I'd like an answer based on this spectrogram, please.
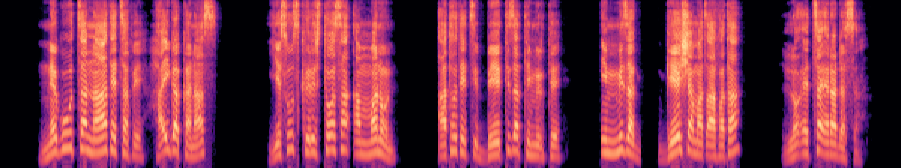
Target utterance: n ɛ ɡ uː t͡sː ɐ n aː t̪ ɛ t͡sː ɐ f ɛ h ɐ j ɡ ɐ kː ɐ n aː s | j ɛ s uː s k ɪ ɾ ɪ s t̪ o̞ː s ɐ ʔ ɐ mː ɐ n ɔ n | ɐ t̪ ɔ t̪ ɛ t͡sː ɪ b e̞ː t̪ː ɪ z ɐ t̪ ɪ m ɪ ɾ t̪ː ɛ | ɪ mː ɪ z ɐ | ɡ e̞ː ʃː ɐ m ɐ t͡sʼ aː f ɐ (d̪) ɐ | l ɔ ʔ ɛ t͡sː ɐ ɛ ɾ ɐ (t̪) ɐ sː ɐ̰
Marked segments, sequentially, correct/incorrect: incorrect: t̪, incorrect: d̪

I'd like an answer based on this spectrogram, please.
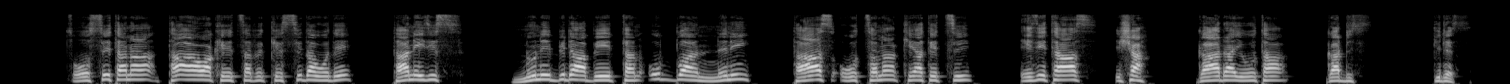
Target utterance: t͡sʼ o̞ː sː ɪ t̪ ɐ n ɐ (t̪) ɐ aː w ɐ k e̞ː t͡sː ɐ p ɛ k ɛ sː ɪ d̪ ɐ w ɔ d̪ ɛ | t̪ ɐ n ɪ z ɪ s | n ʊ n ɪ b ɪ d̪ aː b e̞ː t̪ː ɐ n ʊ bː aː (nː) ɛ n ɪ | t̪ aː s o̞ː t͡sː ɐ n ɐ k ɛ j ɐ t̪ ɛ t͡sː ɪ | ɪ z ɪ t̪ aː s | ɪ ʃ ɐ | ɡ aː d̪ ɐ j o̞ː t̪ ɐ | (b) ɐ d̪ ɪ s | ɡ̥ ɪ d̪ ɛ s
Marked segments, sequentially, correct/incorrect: correct, correct, incorrect: ɡ

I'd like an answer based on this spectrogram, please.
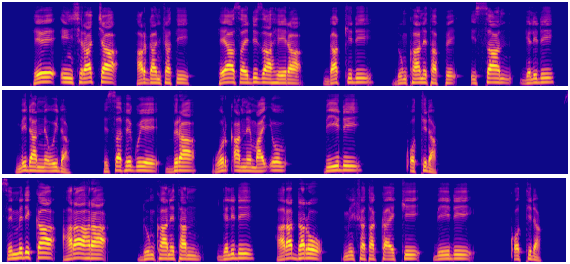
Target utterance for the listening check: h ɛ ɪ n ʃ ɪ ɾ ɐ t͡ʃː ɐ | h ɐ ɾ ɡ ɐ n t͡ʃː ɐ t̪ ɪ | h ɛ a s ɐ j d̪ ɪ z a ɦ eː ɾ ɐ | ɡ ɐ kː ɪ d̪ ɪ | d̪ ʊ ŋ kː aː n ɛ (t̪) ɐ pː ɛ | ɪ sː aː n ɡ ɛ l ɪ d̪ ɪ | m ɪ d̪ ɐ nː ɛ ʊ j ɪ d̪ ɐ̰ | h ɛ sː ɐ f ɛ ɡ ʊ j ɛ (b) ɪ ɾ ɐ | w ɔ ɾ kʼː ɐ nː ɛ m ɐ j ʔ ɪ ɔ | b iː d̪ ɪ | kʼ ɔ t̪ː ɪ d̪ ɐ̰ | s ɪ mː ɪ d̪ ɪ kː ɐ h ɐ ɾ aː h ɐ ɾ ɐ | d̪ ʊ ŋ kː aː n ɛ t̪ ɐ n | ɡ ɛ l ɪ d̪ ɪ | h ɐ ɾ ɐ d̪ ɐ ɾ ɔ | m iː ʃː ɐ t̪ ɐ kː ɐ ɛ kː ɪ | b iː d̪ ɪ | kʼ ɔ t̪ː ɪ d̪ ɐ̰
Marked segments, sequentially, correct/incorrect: correct, correct

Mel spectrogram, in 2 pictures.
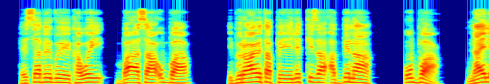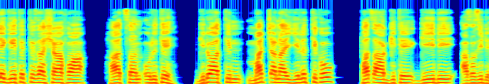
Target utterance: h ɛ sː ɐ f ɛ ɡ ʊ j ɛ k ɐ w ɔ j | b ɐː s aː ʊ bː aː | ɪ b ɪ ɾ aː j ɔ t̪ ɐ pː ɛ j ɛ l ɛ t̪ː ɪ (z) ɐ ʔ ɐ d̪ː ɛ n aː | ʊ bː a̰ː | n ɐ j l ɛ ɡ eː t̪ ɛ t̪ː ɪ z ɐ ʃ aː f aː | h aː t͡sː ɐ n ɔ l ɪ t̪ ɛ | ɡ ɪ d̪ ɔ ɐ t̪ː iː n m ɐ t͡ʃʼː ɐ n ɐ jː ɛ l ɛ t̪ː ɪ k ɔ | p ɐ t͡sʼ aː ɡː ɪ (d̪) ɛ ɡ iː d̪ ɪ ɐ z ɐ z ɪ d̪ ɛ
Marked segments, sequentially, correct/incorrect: correct, incorrect: t̪

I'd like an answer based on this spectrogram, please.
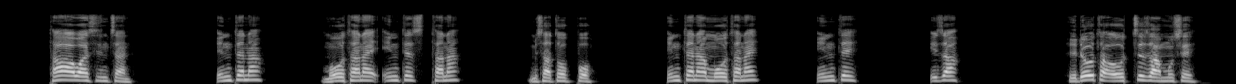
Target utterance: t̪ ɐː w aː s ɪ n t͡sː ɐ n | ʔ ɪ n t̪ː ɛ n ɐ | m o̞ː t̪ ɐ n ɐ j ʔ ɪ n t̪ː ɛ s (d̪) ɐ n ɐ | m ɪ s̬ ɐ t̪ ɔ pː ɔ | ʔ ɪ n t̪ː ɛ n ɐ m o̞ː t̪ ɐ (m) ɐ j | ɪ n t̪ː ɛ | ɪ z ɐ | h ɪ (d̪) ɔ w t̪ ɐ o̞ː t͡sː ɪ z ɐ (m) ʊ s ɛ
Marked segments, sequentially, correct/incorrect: incorrect: t̪, incorrect: n, correct, correct

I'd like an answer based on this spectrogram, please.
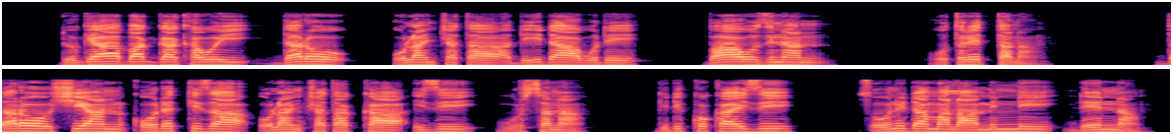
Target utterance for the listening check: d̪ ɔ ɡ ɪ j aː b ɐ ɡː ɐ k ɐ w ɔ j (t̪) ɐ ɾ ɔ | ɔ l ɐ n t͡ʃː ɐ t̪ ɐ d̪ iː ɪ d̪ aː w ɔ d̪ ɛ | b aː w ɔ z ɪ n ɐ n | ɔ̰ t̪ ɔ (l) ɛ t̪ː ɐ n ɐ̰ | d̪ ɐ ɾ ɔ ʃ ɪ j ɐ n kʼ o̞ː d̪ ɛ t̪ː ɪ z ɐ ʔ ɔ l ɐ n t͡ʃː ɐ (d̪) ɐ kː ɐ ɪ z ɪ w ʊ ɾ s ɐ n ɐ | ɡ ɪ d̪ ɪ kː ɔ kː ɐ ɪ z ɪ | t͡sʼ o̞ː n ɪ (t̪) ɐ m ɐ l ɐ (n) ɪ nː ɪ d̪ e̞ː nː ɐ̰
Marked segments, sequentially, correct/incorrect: incorrect: d̪, incorrect: ɾ, incorrect: t̪, incorrect: d̪, incorrect: m

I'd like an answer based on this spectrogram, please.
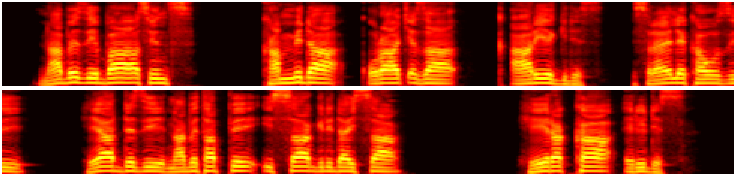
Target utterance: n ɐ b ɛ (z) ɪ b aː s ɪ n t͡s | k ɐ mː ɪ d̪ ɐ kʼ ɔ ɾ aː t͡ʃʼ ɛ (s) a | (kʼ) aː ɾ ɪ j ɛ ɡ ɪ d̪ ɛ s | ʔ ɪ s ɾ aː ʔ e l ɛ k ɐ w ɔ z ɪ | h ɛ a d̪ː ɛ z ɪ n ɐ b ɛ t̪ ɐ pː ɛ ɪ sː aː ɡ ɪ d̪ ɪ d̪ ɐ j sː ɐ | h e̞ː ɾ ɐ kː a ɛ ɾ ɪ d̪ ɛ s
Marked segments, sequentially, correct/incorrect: correct, incorrect: z, correct

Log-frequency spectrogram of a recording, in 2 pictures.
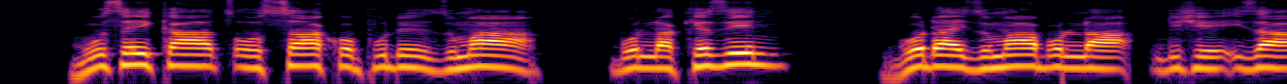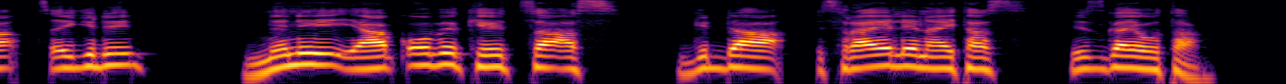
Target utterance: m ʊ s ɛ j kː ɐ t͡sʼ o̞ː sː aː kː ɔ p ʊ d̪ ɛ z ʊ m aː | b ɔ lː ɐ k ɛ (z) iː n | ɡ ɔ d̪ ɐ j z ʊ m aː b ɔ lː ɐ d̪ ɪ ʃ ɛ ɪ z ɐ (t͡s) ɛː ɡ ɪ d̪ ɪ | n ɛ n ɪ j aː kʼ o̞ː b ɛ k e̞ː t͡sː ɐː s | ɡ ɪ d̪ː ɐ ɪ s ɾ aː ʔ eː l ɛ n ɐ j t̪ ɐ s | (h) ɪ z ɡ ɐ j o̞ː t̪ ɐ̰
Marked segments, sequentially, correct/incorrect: correct, incorrect: t͡sʼ, correct

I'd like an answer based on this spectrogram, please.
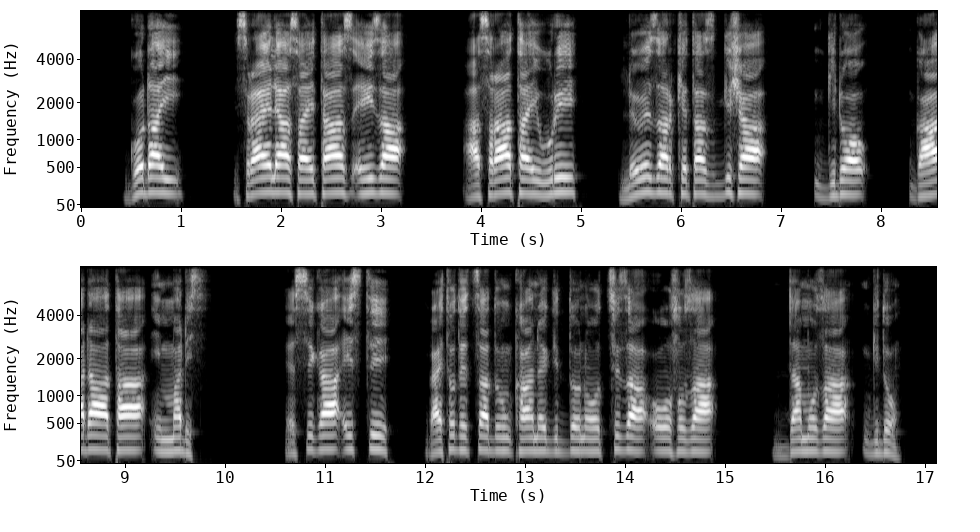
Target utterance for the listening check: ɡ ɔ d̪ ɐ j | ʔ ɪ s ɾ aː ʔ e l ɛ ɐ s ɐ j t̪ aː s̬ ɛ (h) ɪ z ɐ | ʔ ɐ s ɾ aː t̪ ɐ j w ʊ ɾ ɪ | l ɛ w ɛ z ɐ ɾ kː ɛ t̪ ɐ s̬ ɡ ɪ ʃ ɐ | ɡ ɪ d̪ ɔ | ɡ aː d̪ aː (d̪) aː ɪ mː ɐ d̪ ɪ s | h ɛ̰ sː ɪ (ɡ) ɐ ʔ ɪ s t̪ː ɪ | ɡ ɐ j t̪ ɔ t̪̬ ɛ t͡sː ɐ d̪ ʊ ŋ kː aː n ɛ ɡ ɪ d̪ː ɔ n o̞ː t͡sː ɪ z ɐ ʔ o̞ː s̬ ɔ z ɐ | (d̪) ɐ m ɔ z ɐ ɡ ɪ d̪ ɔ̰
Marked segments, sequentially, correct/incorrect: correct, incorrect: t̪, incorrect: k, correct

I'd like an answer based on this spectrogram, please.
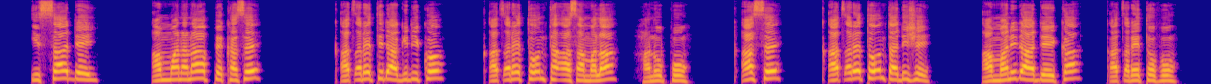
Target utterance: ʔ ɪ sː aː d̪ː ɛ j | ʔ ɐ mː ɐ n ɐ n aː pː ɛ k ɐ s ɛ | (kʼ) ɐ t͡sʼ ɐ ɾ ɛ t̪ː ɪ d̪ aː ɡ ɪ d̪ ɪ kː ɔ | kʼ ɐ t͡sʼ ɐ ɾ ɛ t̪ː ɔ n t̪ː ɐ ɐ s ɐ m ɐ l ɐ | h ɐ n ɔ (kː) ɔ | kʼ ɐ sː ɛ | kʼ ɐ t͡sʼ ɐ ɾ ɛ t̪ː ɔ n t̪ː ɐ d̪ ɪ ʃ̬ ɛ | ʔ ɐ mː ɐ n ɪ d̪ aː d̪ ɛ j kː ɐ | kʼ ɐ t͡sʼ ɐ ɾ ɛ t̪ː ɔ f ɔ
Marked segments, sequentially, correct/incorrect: correct, incorrect: pː

